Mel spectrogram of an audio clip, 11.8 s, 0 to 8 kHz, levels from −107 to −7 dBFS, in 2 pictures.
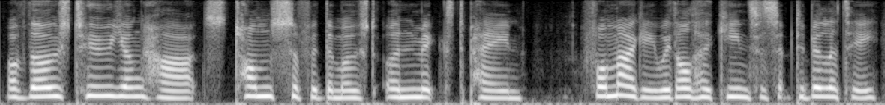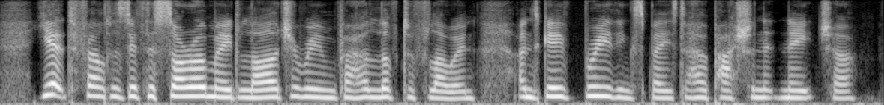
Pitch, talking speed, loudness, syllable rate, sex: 230 Hz, 210 wpm, -18 LUFS, 5.8 syllables/s, female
